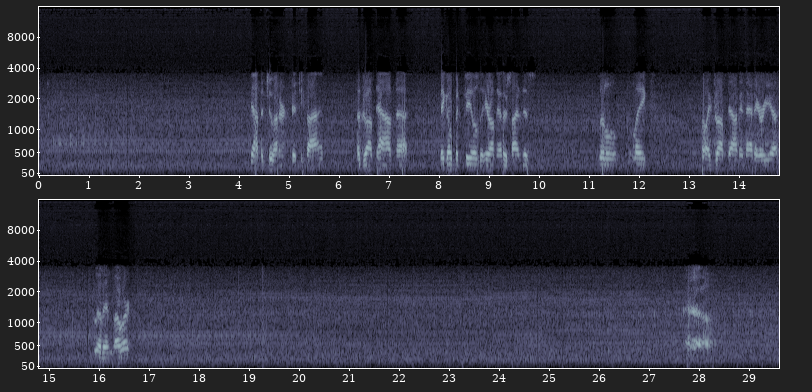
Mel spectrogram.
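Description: A paramotor engine drones in flight.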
